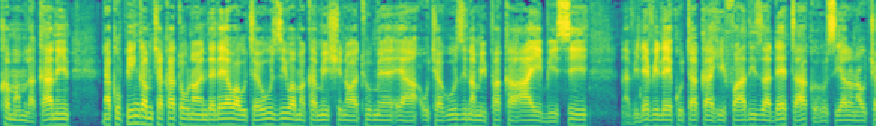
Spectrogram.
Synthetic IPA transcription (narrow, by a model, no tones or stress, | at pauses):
kamam̩lakani | nakupiŋɡam̩t͡ʃakatɔunaɔɛndɛlɛawautɛuziwamakamiʃinawatumɛjaut͡ʃaɠuzinamipakaabisi | na̰vilɛvilɛkutakaɦifaðizaɗɛtakuhusiananaut͡ʃ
